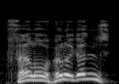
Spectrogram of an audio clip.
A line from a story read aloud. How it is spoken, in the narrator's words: he bellowed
